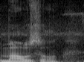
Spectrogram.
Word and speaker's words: Mousehole: village called Mousel. It's spelled Mousehole in Cornwall.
